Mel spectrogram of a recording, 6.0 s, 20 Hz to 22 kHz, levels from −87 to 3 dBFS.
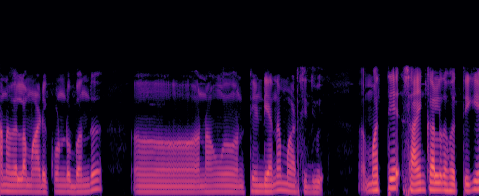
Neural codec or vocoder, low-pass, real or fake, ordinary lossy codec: none; 5.4 kHz; real; none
